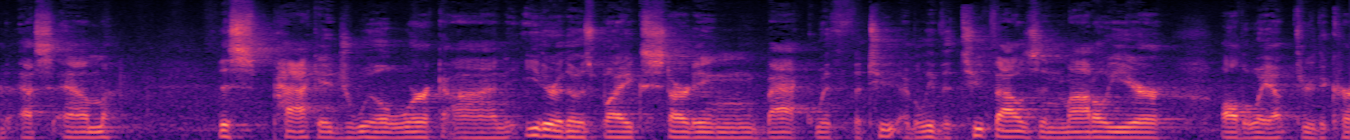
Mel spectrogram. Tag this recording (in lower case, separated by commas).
speech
